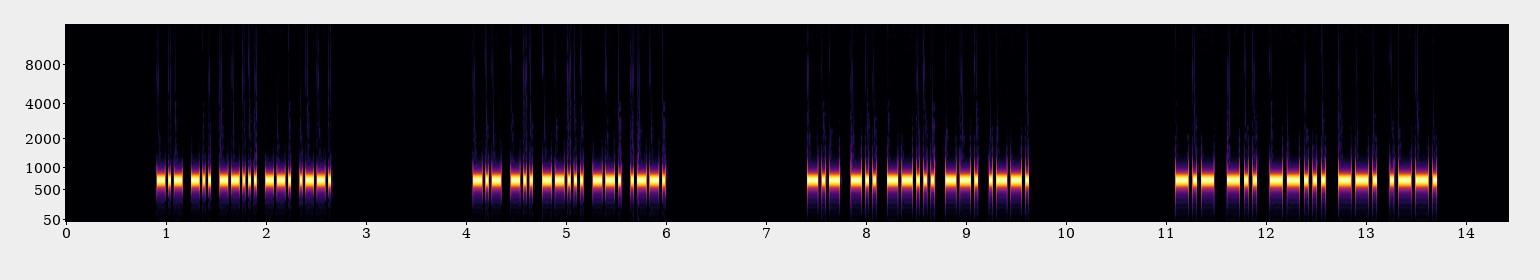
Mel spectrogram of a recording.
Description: Morse code, heard as a keyed tone, about 36 wpm, 700 Hz. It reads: KD7GP KD7GP KD7GP KD7GP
